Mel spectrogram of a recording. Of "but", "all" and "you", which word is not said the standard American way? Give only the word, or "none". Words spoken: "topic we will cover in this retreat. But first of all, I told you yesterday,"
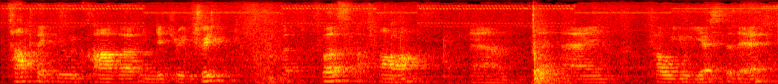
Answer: all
